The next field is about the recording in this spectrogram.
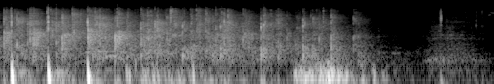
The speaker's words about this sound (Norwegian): Kan vi gi en applaus til Jesus? Ja.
